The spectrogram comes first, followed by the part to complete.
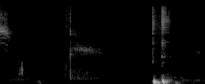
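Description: A few soft clicks of computer keyboard typing as letters are entered into an on-screen crossword grid, with a short, louder vocal sound about a second and a half in.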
